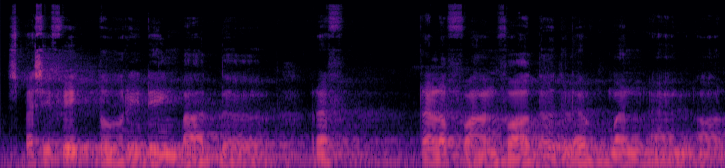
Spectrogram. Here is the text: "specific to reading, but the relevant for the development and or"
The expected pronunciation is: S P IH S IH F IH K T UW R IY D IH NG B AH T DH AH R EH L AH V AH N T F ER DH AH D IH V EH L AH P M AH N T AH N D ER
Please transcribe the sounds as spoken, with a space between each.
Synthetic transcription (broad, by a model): S P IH S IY F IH K T UW R IY D IH NG B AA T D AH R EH L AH F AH N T F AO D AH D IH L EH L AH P M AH N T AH N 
